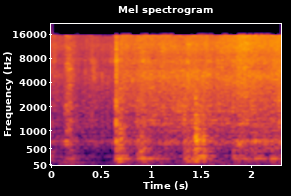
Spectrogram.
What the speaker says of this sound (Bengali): ভালো করে এটা আমি নাড়িয়ে নেব, মশলাটা যাতে গায়ে মিশে যায় সবের সাথে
